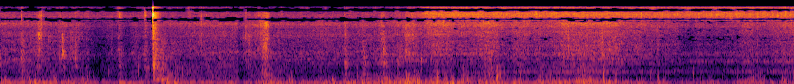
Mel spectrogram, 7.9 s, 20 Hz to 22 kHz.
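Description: A 1966 Pontiac Catalina's 389 V8 idling, heard as a low rumble, with a sharp click about a second and a half in.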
